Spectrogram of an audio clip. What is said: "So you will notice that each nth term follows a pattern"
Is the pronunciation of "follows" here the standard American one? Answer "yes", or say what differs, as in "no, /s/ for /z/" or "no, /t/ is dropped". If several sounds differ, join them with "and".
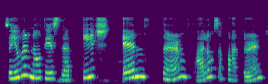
no, /s/ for /z/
